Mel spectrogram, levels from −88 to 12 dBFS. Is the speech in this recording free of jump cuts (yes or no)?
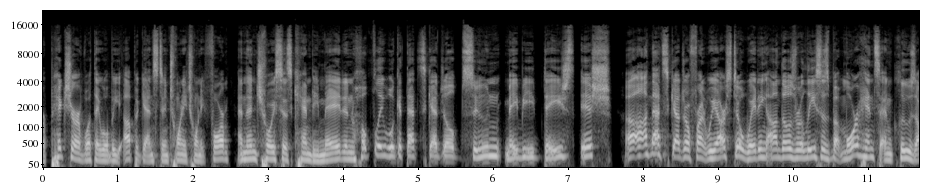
no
